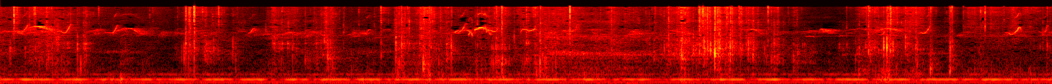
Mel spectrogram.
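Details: A batch of sixty ring-necked pheasant chicks just pulled from the incubator peeps in quick, high, slurred notes among clicks and rustles, over a persistent electrical drone.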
